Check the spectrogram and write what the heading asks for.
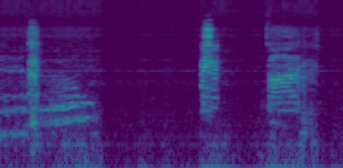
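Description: Ghost box (spirit box) scanning radio, putting out short chopped fragments of voice-like sound: a wavering one about a second long at the start, then two shorter bursts in the second half.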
